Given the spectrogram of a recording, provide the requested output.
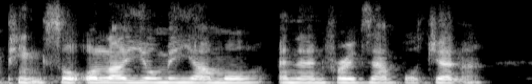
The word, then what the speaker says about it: llamo: Hola, yo me llamo. Double L is pronounced as a Y, so llamo.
